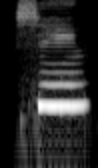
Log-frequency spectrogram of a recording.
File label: "xing1", pinyin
